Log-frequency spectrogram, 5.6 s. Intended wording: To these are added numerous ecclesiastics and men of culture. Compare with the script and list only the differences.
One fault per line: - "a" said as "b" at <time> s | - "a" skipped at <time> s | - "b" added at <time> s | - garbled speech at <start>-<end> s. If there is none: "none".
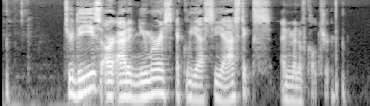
none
